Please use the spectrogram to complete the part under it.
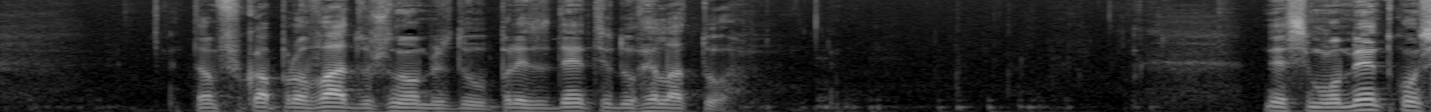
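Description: A middle-aged man speaks calmly into a microphone, reading out.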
